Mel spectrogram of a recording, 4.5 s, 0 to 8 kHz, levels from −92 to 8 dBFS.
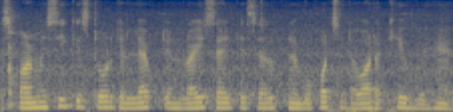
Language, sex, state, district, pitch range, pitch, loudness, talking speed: Hindi, male, Arunachal Pradesh, Lower Dibang Valley, 125-140 Hz, 130 Hz, -20 LUFS, 240 wpm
